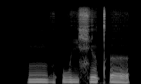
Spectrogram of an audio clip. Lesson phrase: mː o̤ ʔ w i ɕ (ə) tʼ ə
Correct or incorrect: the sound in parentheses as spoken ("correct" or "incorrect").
incorrect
